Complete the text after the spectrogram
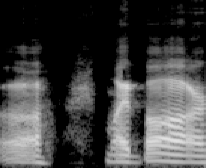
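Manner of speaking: mock loud, very high, agonized wail. Recalling seeing a bar get destroyed, speaker imitates the agony in Bruce's voice. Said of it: "the agony in his voice".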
